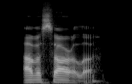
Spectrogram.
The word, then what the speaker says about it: Avasarala: Christian Avasarala. And that's how it's pronounced. No ifs, ands, or buts.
